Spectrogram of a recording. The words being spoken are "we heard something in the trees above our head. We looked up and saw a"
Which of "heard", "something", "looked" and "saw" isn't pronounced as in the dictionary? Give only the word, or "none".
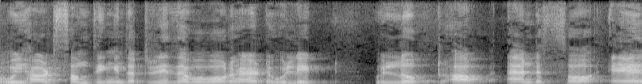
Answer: something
